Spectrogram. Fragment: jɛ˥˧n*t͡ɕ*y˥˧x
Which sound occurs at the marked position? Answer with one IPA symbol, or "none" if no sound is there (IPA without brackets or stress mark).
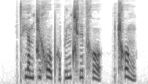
t͡ɕ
